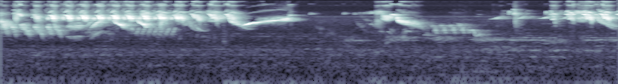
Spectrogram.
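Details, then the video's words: Blue-black grassquit in a dispute, pouring out a rapid, high, buzzy chatter that ends in an upward slur, then a gap before a descending run of notes and further scattered high chirps. "tiziu na disputa"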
